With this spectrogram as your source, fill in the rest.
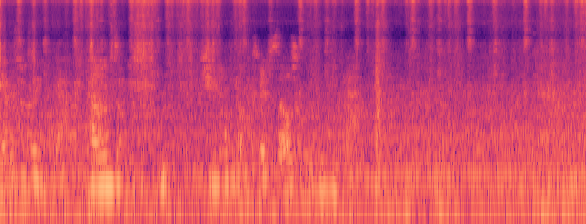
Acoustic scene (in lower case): bus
